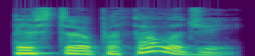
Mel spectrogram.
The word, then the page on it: histopathology: British English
